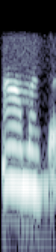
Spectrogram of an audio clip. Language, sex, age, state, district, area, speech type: Tamil, female, 30-45, Tamil Nadu, Cuddalore, rural, conversation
